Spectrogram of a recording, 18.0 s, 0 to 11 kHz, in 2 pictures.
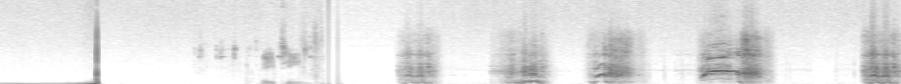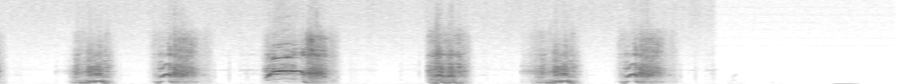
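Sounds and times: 
agitated horse whinnying: 4.0 - 4.5, 5.1 - 7.8, 8.7 - 9.1, 9.8 - 12.5, 13.4 - 13.8, 14.4 - 15.9.

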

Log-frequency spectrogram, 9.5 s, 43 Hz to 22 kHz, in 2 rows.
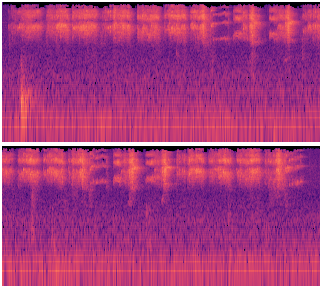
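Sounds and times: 
hummingbird singing high thin squeaky notes: 0.1 - 9.4.

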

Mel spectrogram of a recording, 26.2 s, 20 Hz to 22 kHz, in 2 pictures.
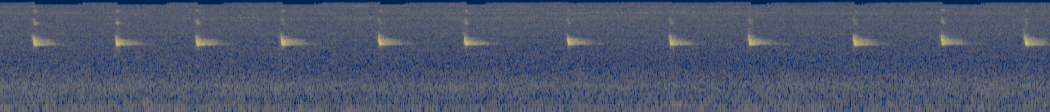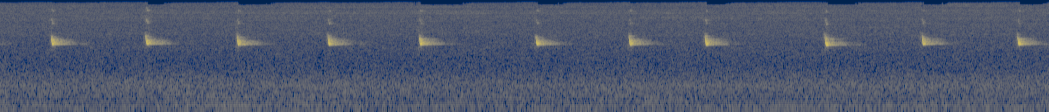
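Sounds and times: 
low background hiss: 0.0 - 26.2
outdoor bird chirps: 0.4 - 0.7, 1.4 - 1.8, 2.4 - 2.8, 3.5 - 3.8, 4.7 - 5.0, 5.8 - 6.1, 7.1 - 7.4, 10.7 - 11.0, 11.8 - 12.1, 12.8 - 13.1, 13.8 - 14.1, 15.0 - 15.3, 16.1 - 16.4, 17.2 - 17.5, 18.4 - 18.7, 19.8 - 20.1, 21.0 - 21.3, 21.9 - 22.2, 23.4 - 23.8, 24.6 - 25.0, 25.8 - 26.2.

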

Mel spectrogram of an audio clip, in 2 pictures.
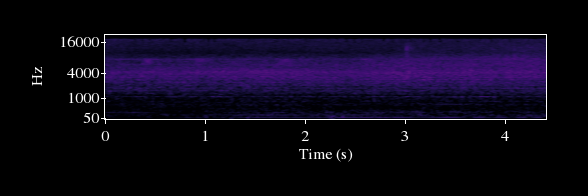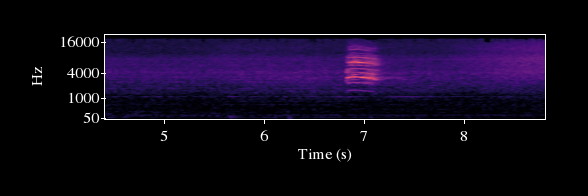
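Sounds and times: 
steady low wind rumble in autumn: 0.0 - 8.8
blue jay giving a short harsh call in autumn wind: 6.8 - 7.3.

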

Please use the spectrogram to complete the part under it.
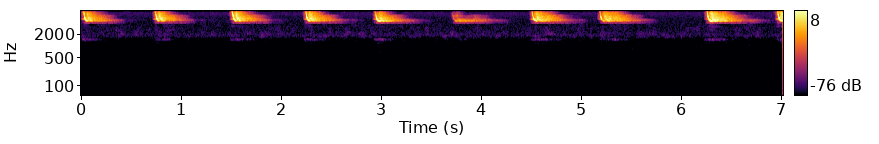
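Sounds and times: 
Soprano pipistrelle echolocation pulses: 0.0 - 3.2, 3.8 - 5.5, 6.3 - 7.0.

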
